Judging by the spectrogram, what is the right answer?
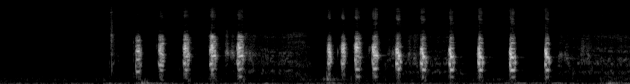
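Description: Turkey yelps: two runs of short, sharp notes, about six and then about nine, at roughly four a second.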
